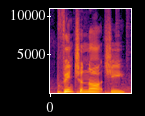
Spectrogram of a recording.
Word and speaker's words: VinchOnacci: VinchOnacci Project, am I saying it right? Yeah, you're saying it. Bang on.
